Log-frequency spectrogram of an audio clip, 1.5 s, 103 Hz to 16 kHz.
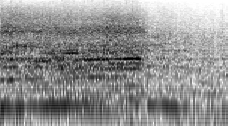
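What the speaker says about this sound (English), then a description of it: "when it opens up, it is quite loud. I mean, listen to this. Second gear." A Ferrari 360 Spider with its original exhaust screams loudly as it accelerates hard in second gear, the engine note rising close up and then easing slightly at the end.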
